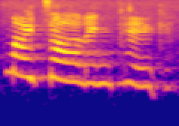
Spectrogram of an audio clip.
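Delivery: a prim lady answering the phone. Acted. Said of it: "she said".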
